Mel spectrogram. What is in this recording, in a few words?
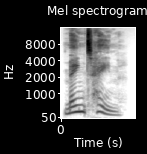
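"maintain", British English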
